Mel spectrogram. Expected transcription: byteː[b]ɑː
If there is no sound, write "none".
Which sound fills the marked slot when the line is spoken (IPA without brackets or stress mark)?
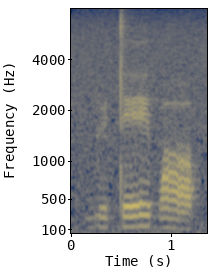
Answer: b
